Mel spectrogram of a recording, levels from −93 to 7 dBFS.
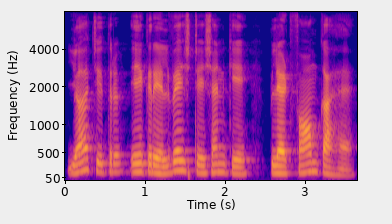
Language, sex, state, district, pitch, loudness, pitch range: Hindi, male, Jharkhand, Ranchi, 140 Hz, -20 LUFS, 125-155 Hz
